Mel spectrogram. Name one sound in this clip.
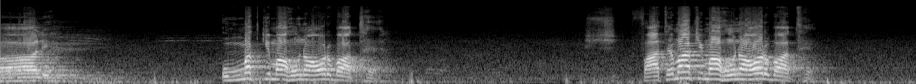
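A young man chants melodically in phrases through a microphone.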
